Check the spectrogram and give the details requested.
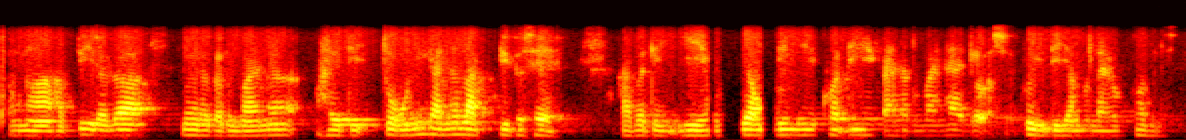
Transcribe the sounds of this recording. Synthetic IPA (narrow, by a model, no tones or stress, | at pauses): tʰanaɦapiɾɐɡanojɾɐɡadumajnɐhajditoŋnikajnɐlak̚pibɐse | abadijejawniŋikʰot̚niŋikajnɐdumajnɐhajdɔ̰skʰujidijamɐlajɔkʰonni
